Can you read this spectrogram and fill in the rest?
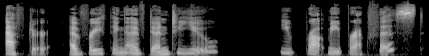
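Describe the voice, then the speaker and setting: Fragile weepy young woman, high and shaky, read by a woman narrator. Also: expressive, measured pace, vocal fry, darkish tone, no echo, clean studio sound, heavily acted. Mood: sobbing apology. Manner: high, trembling, pleading. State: crying, choked up.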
